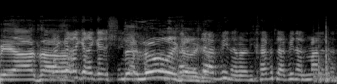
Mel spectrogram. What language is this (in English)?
Hebrew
